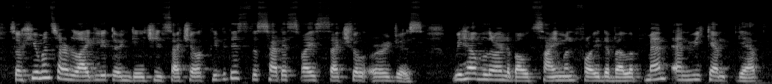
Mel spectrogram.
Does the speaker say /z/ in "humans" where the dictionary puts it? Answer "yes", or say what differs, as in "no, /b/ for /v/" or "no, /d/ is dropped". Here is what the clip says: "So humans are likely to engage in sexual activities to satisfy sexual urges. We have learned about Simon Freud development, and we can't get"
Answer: no, /s/ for /z/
